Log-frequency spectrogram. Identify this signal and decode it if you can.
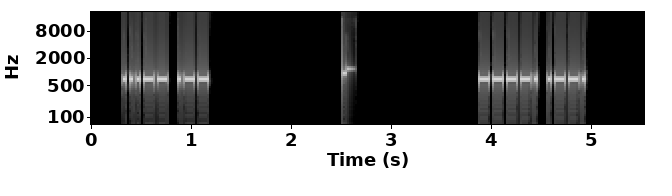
Morse code, heard as a keyed tone, about 34 wpm, 700 Hz. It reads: 3W 9P
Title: Single-Letter Single-Number 35wpm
